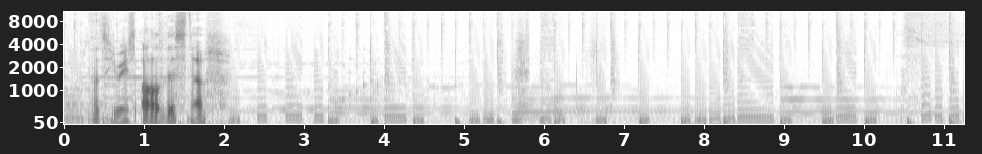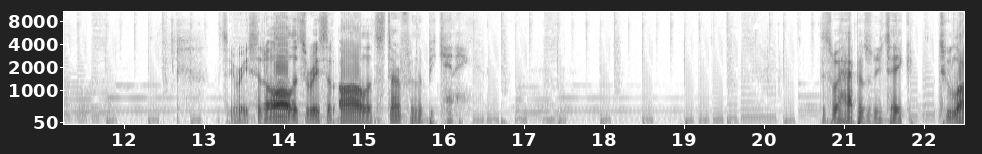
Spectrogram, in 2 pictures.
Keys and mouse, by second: 0.0 x, 0.5 click, 1.2 x, 12.3 click, 12.8 x, 13.3 click, 19.4 click, 20.0 x, 20.4 click, 21.2-22.5 typing, 21.6 click.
